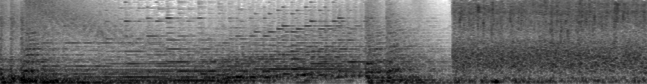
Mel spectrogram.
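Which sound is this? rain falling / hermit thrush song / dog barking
rain falling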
